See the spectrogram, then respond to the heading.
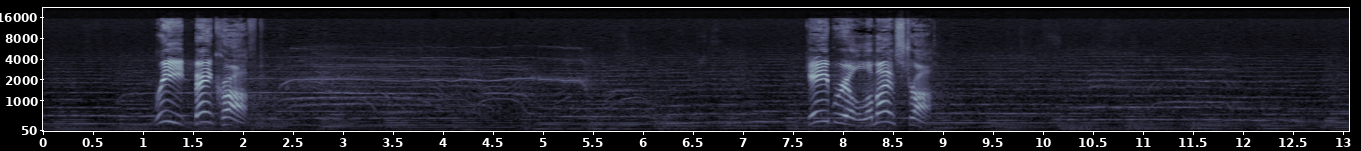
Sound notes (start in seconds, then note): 2.2 applause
